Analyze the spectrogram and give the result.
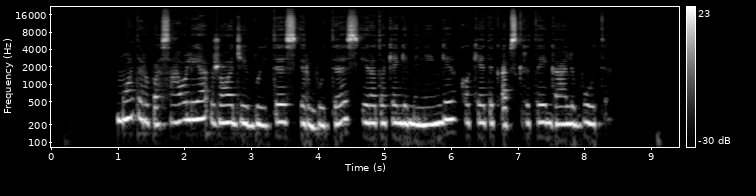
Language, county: Lithuanian, Kaunas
